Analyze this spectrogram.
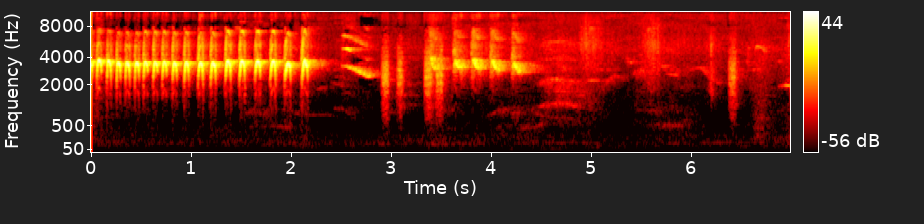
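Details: Cucak jenggot (grey-cheeked bulbul) giving the ngepik call used to lure other birds: a fast, very regular burst of about fifteen sharp 'pik' notes, then a slurred whistle, dry rattles and a fading, softer pik series.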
